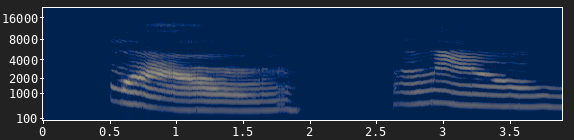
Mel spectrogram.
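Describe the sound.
A person imitates a cat with two long, drawn-out meows, loud, separated by a brief pause, with no other talking.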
